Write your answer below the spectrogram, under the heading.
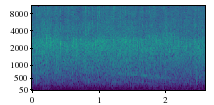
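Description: A group of people claps steadily to give praise to God, a dense, continuous wash of applause with no talking over it.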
